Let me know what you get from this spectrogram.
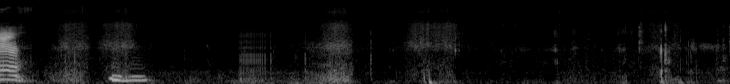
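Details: Butters, a pet cat, meows: a short, bright harmonic meow at the very start, then a brief, lower, throaty call about a second later, followed by soft rustling and quiet indoor room noise.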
